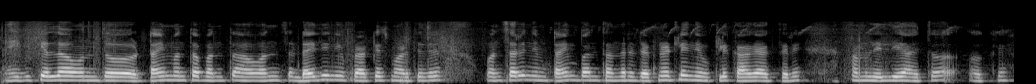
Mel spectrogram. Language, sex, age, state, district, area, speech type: Kannada, male, 18-30, Karnataka, Koppal, rural, spontaneous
